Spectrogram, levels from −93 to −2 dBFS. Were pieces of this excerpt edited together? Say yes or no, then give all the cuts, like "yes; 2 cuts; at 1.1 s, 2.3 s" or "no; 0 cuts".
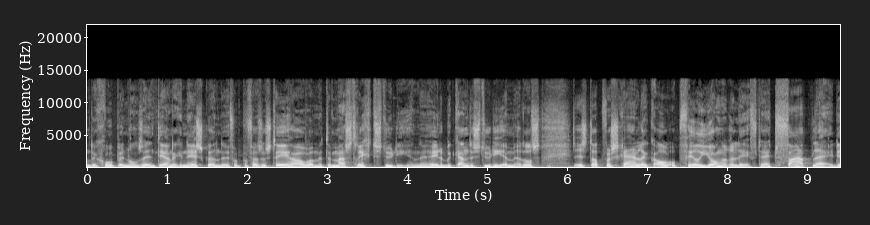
yes; 2 cuts; at 1.8 s, 6.1 s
